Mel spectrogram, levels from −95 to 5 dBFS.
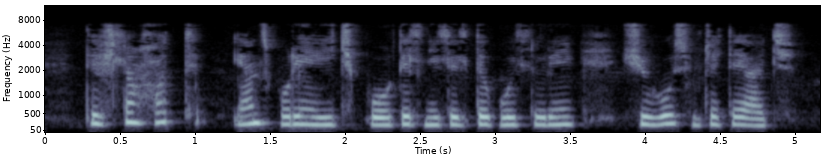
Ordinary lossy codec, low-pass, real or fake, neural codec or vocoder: MP3, 96 kbps; 7.2 kHz; real; none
